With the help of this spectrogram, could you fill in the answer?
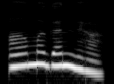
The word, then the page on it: ಆಮಗಂಧ: kannada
